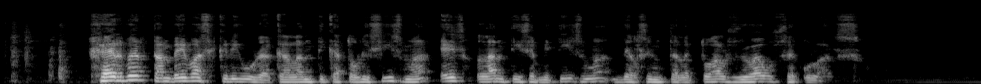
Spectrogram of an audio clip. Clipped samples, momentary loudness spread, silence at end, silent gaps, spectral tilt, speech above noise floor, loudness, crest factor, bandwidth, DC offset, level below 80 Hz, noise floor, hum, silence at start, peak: under 0.1%; 14 LU; 1.25 s; none; -7 dB/octave; 45 dB; -24 LUFS; 22 dB; 11.5 kHz; under 0.1%; -58 dBFS; -68 dBFS; none; 0.1 s; -2 dBFS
